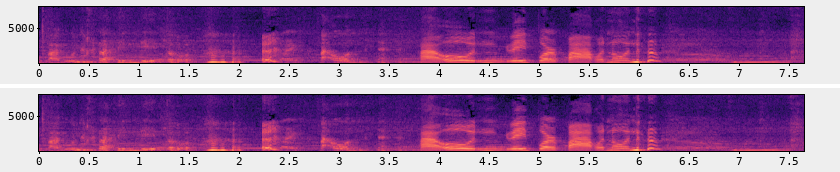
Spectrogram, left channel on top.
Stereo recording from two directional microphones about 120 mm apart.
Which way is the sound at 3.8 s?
5° left (ahead or behind).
